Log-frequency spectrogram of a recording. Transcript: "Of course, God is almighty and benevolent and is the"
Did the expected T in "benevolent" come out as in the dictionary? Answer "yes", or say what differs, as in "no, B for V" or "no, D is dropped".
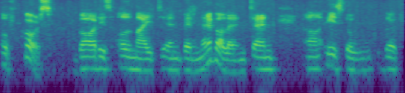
yes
